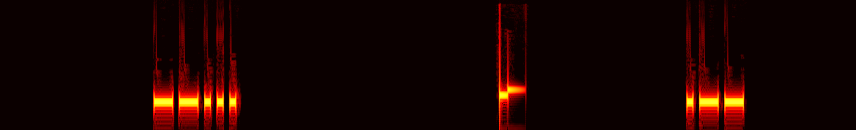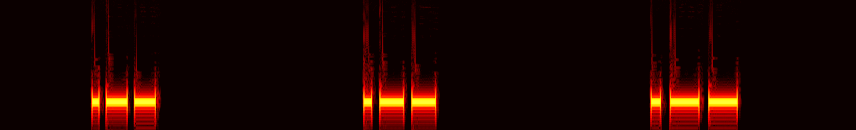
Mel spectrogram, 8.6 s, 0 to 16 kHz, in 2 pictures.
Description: Morse code, heard as a keyed tone, about 33 wpm, spaced as for 8 wpm, 700 Hz. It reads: 7 WWWW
